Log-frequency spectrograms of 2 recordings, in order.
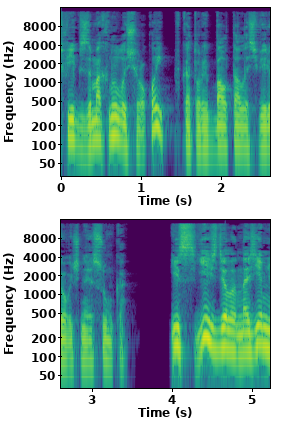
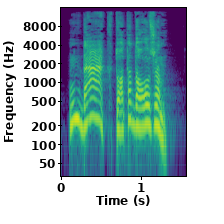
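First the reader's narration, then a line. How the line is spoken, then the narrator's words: Screaming woman. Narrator (Russian): вопила миссис Фиг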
